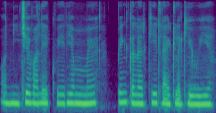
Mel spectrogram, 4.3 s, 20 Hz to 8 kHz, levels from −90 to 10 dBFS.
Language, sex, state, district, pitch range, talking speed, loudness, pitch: Hindi, female, Jharkhand, Ranchi, 180-200 Hz, 150 wpm, -20 LUFS, 195 Hz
